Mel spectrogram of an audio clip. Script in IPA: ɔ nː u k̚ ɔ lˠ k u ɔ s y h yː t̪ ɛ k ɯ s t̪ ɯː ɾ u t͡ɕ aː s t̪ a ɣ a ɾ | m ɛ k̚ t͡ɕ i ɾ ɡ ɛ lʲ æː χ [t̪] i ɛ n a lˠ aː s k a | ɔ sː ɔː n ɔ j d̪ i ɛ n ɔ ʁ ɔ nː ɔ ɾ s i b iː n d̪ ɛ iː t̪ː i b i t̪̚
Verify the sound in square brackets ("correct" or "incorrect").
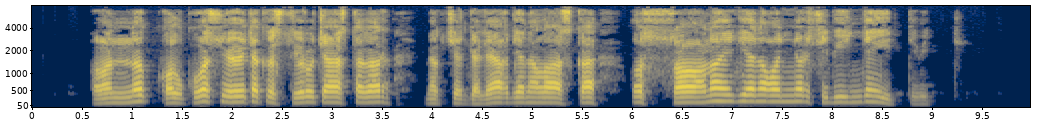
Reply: incorrect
